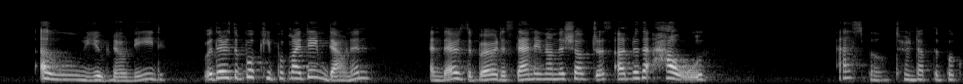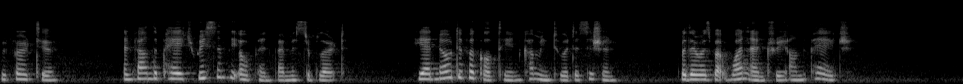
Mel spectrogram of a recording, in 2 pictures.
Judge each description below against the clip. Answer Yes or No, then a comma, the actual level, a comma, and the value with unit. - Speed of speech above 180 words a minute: Yes, average, 190 wpm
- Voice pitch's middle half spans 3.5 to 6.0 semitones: Yes, average, 4.6 semitones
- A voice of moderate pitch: No, high, 230 Hz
